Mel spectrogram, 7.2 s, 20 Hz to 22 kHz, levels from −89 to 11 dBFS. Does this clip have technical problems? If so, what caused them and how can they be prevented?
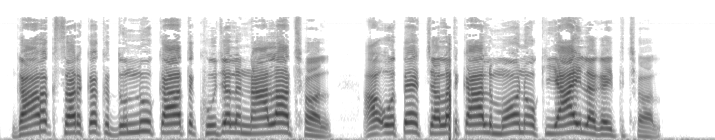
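Yes. Two brief glitches, at 0.37 to 0.40 s and 4.47 to 4.50 s, come from damaged data in a compressed stream: corrupted bytes cause the decoder to misread frames and lose sync until it finds the next valid header. Checksummed transport and verified file transfers prevent this.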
